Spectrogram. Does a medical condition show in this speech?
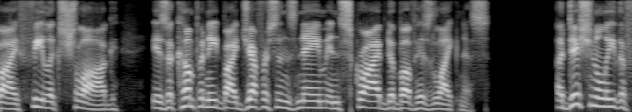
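No.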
